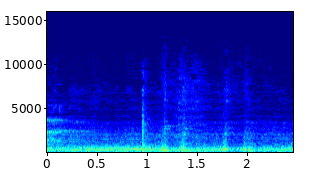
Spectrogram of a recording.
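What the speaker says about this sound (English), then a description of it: "Yeah, all the fun of riding a Russian train" A Russian train car in a video game rolls along with a steady low rumble, soft rhythmic clacks of the wheels and faint rattles, continuous and without voices.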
